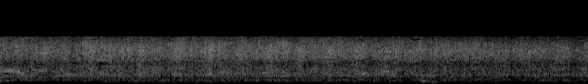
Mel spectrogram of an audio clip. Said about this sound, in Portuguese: Pode aplaudir a ele.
